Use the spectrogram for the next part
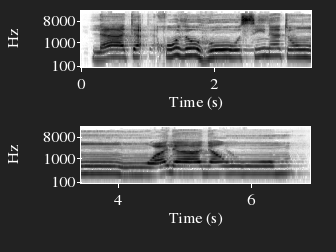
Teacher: الف مدہ لا 1 سے 2 الف کے برابر لمبا کریں گے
